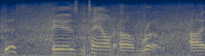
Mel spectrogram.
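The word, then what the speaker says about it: Rots: town right here this is the town of row uh it's spelled r o TS so an American redneck like me would have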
